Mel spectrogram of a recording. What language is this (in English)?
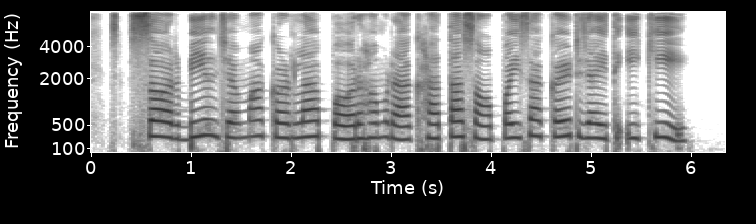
Maithili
